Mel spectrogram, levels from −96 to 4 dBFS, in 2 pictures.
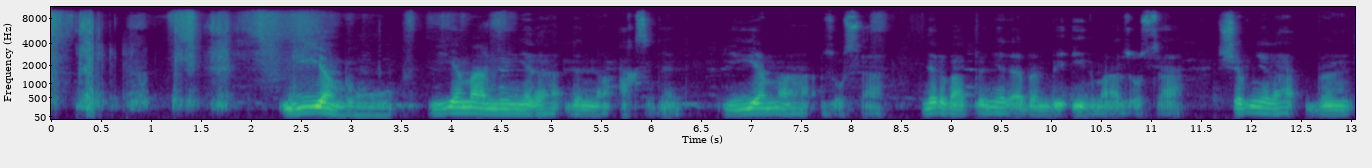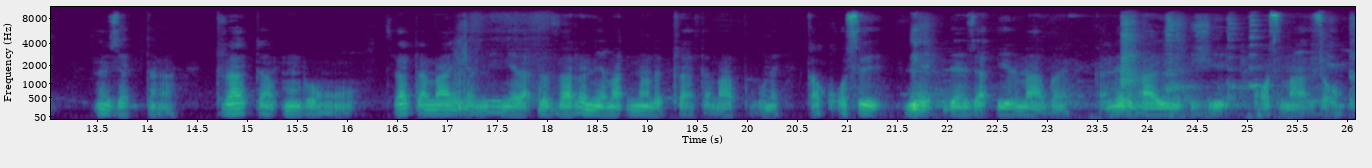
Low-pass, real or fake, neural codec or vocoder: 9.9 kHz; real; none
